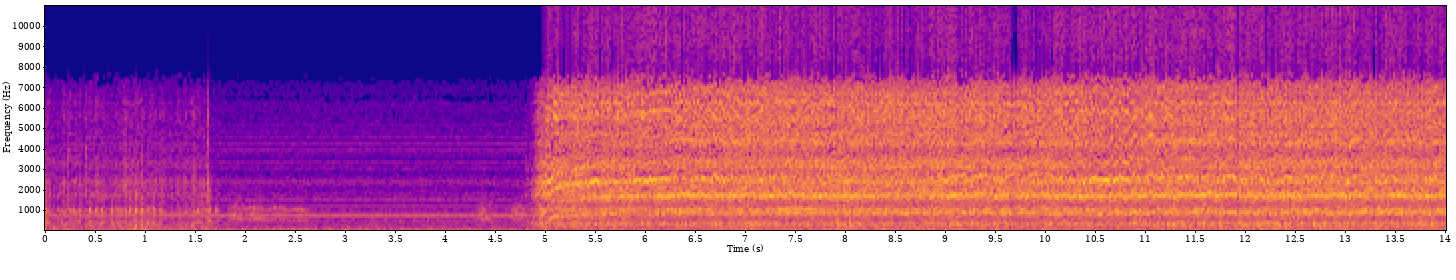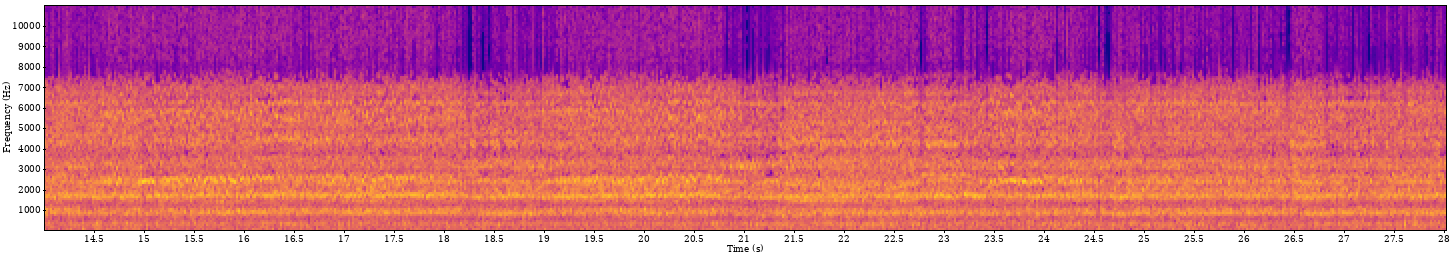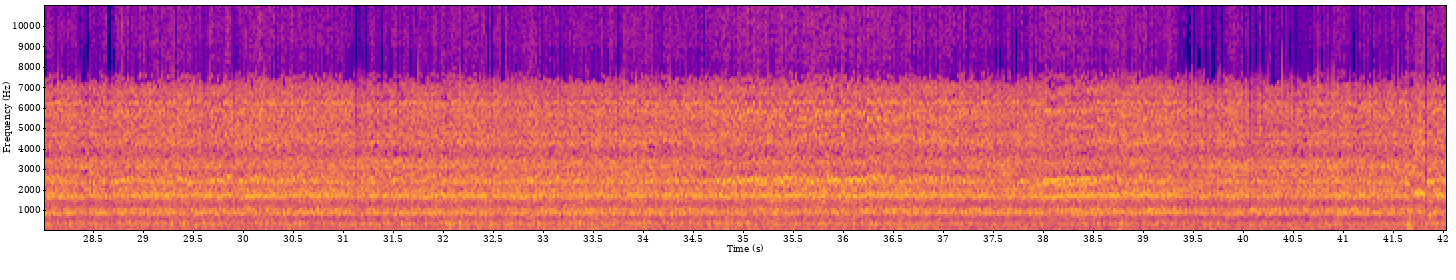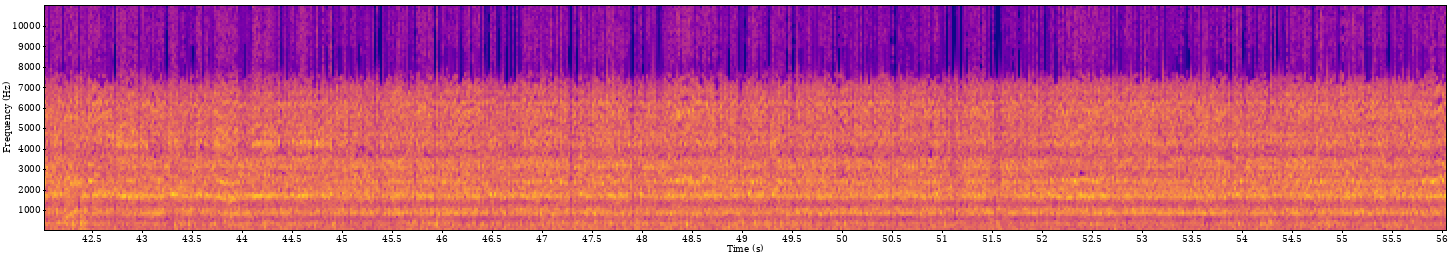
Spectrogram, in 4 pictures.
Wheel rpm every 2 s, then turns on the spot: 10, 0, 70, 230, 230, 230, 230, 220, 220, 220, 210, 220, 230, 230, 230, 230, 230, 220, 230, 230, 230, 230, 230, 230, 230, 230, 240, 240.
0-2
